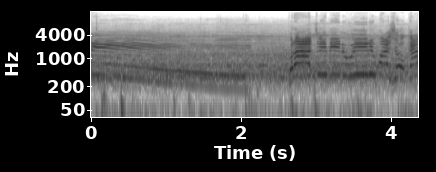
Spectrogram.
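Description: A male sports commentator's long, drawn-out shout that falls steadily in pitch over about two seconds, followed by excited speech.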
